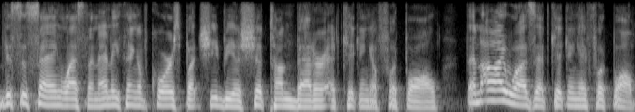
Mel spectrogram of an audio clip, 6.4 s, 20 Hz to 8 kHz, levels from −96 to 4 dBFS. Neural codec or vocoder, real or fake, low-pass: none; real; 7.2 kHz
